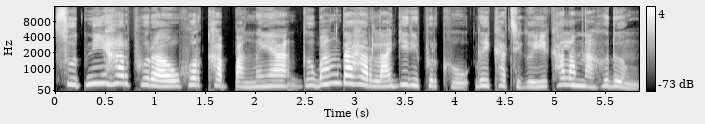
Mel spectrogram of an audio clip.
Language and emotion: Bodo, surprised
